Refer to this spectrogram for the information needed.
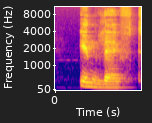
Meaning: second/third-person singular dependent-clause present indicative of inlijven
- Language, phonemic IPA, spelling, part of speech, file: Dutch, /ˈɪnlɛɪft/, inlijft, verb, Nl-inlijft.ogg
